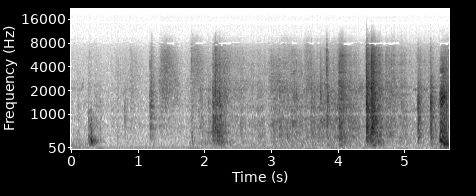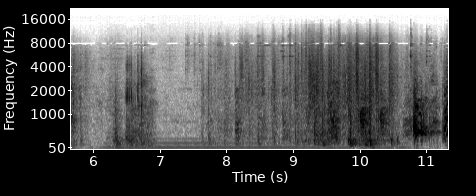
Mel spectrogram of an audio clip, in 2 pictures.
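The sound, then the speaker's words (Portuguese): Dog barking and whimpering in a dubbed film scene: short scattered yips and barks, faint at first, building into a louder, denser stretch of barking near the end. “Ah, seu cachorro idiota! Não. Seu cachorro idiota!”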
